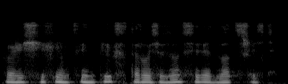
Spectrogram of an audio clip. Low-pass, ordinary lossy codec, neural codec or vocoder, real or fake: 7.2 kHz; Opus, 24 kbps; autoencoder, 48 kHz, 32 numbers a frame, DAC-VAE, trained on Japanese speech; fake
